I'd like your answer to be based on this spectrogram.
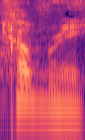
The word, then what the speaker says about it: Cymru: Cymru. How do you say it? – You say it Cymru. – Cymru.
